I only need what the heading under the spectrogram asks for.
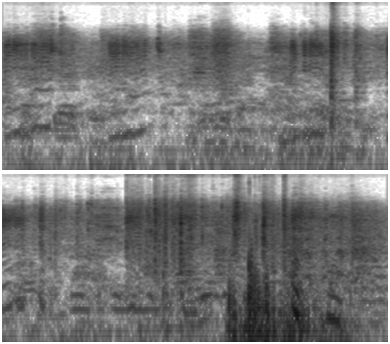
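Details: Pet pigeon close to its owner indoors, nuzzling and kissing him; low soft cooing phrases repeat over a man's voice talking, with rustling and a louder burst of handling noise near the end.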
